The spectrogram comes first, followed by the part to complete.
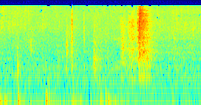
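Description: Breaded mullet roe frying in hot pork lard in a frying pan: a soft, low sizzle with scattered small crackles, quiet because the roe holds little water. A brief louder rustle or clatter comes about three seconds in.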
